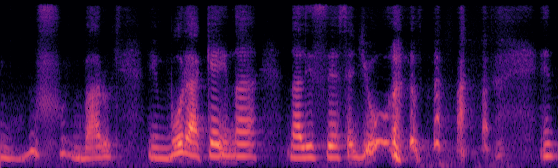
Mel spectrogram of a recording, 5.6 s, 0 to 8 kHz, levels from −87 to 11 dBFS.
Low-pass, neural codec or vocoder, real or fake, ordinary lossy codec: 7.2 kHz; codec, 24 kHz, 0.9 kbps, DualCodec; fake; none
